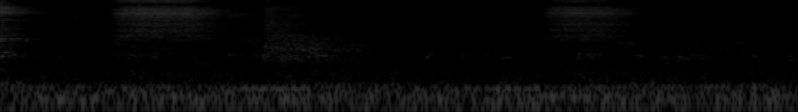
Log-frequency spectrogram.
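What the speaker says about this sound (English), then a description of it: "A couple deep breaths." Two slow, deep breaths rise and fall during a pause between lunges in a fitness workout, close but soft against a low, steady background hum.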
